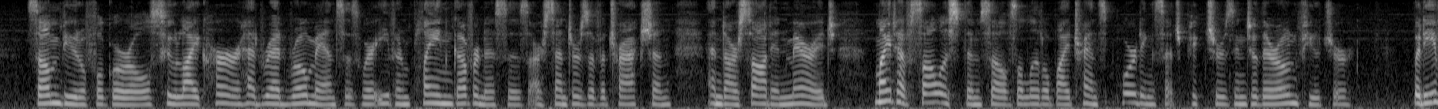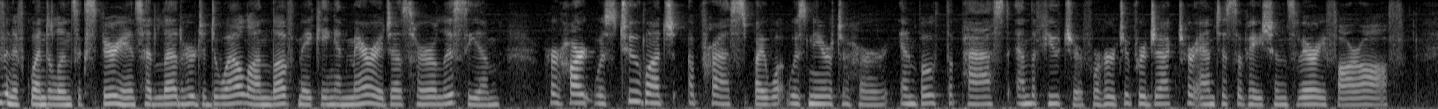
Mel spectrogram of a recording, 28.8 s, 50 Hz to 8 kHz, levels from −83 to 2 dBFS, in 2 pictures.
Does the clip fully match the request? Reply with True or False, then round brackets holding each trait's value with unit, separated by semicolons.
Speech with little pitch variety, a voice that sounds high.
True (2.1 semitones; 195 Hz)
